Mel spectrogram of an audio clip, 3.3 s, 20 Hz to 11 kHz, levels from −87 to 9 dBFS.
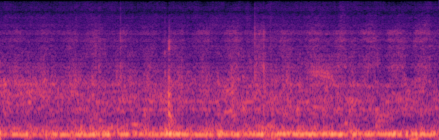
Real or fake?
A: fake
